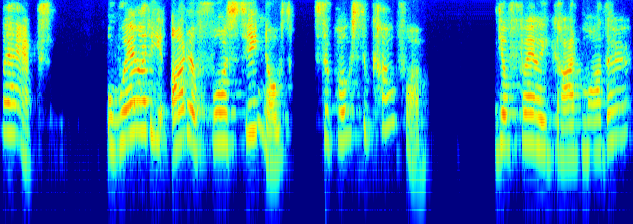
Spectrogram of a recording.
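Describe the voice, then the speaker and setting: A sensible, no-nonsense sister in an old-time radio play, acted by a woman. Her voice is very high and swoops with scolding, and the sound is a bit dull. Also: animated, measured pace. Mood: exasperated. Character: sensible, scolding young farm-raised twin sister. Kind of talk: amateur old-time radio comedy-mystery acting.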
